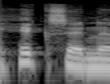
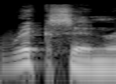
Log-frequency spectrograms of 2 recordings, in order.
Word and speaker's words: Rickson: So we say Hickson, and that's the Portuguese pronunciation. It's spelled Rickson, right? – Yeah.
